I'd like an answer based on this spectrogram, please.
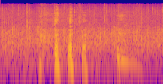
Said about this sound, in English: Go ahead. If you're going to clap, come on, let's do it.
